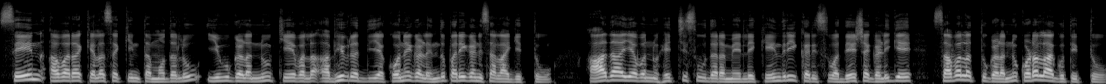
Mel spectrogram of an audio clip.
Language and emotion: Kannada, neutral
